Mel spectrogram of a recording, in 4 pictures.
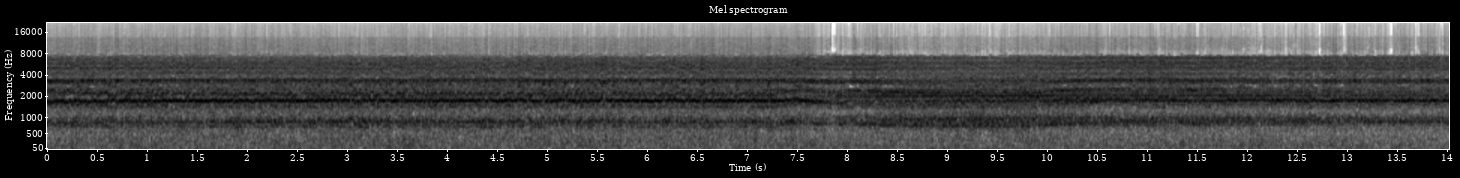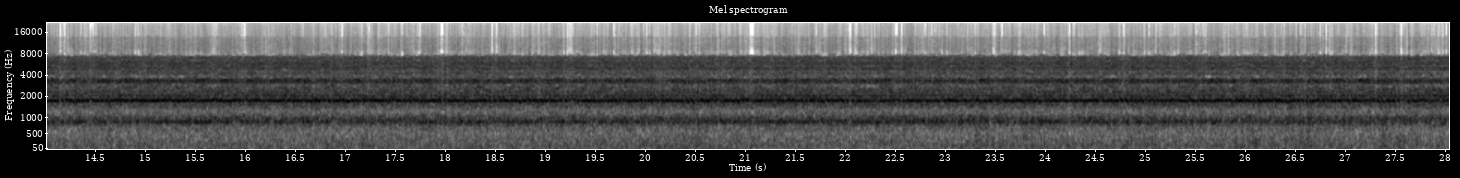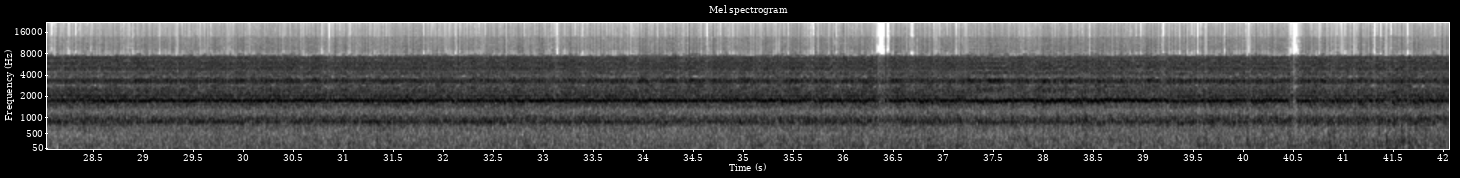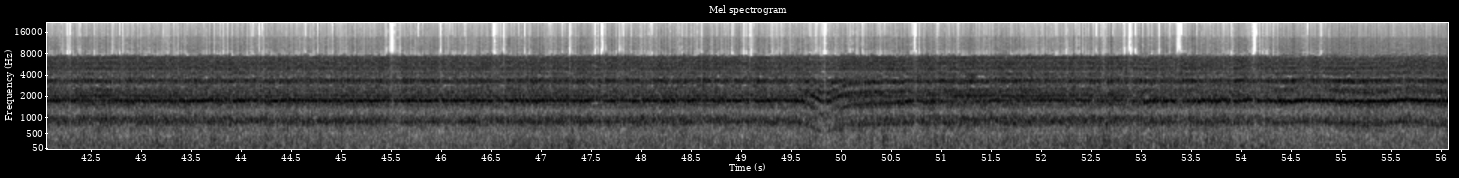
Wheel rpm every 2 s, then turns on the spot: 210, 210, 210, 210, 210, 230, 230, 230, 230, 230, 240, 230, 230, 230, 230, 230, 230, 230, 230, 230, 230, 230, 230, 230, 220, 210, 230, 230.
none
